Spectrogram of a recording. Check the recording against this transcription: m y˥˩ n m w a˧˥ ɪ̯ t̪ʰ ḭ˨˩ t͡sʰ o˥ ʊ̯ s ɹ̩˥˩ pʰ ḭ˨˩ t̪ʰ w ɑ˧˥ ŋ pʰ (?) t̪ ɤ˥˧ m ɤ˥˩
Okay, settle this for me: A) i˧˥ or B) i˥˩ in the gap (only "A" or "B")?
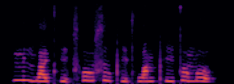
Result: A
